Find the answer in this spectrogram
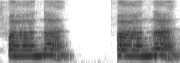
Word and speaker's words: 发难: There is no syllable dividing mark, so the second syllable should begin with the initial. So it is 发难, right?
